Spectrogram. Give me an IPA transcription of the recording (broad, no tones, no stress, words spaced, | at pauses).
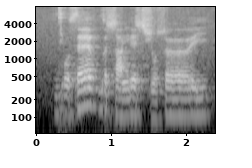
djosɛːvɡə ɬaŋeɬɕo ɬœːj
